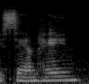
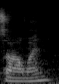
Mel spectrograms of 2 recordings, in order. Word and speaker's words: Samhain: And then there's Samhain, which most of you would look at that word and say Samhain, but no, it's pronounced Samhain.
